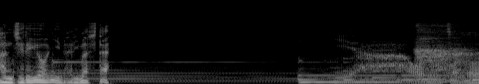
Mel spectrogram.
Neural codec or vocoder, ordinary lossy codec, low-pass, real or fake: none; none; 7.2 kHz; real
